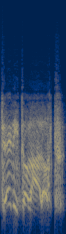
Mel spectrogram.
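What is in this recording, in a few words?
Hungarian bomb success mood low, speech; War Thunder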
